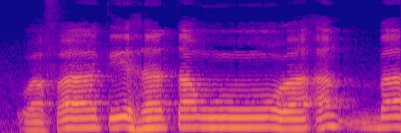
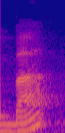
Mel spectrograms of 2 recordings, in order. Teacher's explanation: Kemudian wafakihatan wa abba, abbanya mad iwad, dibacanya tidak ban tapi ba, karena diwakofkan di akhir, fathah tanwinnya menjadi ba biasa, menjadi fathah, dibaca 2 harokat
